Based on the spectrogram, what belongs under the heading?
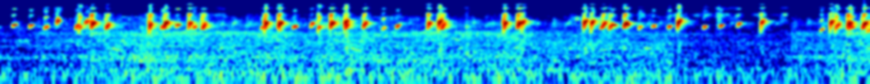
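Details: Goldfinch held by an owner producing clipped bursts of high, twittering chirps and tinkling trills, clusters repeating at an uneven pace with short quiet gaps.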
